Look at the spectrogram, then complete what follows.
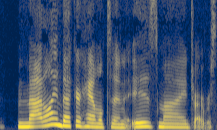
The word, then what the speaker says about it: Madeline: Mattaline. It's always Maline. Even if I introduce myself to someone, I shake the hand. I say, hi, I'm Maline. It's repeated back, Matteline.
